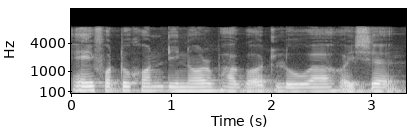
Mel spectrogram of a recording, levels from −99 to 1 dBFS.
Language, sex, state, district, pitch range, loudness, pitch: Assamese, male, Assam, Sonitpur, 120-135 Hz, -14 LUFS, 125 Hz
